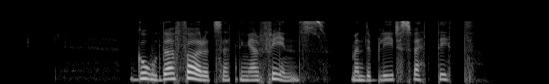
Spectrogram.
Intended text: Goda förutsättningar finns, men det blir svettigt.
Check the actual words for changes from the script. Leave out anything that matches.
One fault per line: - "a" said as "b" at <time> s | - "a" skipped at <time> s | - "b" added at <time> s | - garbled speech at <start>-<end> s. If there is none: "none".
none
